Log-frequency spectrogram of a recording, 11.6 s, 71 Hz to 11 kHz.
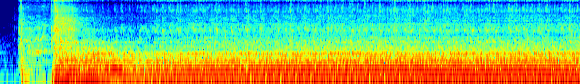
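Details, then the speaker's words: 1995 Jeep Grand Cherokee ZJ V8, lifted, muffler cut off, headers and downpipe only: cranks and catches, then a loud, deep rumbling idle with heavy low-end throb; open exhaust. "Of course I have to give you an exhaust clip with just the headers and downpipe on it."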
